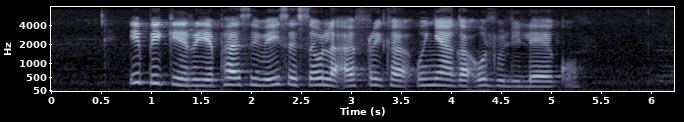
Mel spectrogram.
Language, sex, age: South Ndebele, female, 23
